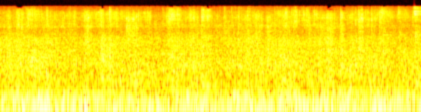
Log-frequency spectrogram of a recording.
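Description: Freight train passing: a steady, loud rumble of locomotives and rolling wheels on rail, with no change in strength.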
